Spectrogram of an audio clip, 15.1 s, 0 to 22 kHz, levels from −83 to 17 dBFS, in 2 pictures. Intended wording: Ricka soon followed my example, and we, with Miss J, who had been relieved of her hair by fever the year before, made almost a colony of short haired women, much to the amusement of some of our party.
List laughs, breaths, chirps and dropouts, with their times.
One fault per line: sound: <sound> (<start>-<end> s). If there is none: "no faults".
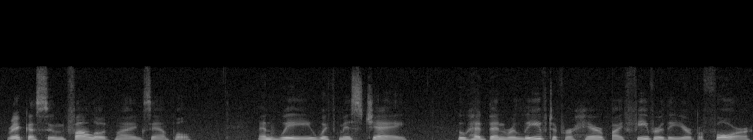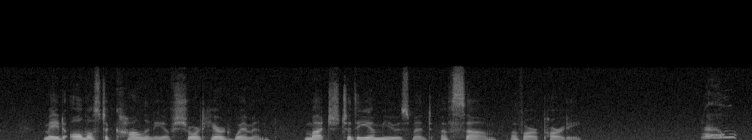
sound: dropout (6.1-6.1 s)
sound: bark (14.5-14.9 s)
